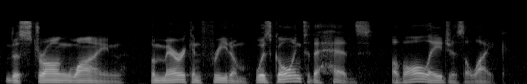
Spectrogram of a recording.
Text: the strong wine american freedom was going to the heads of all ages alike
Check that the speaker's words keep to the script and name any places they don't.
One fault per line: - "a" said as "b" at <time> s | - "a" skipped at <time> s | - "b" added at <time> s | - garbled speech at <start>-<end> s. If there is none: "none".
none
